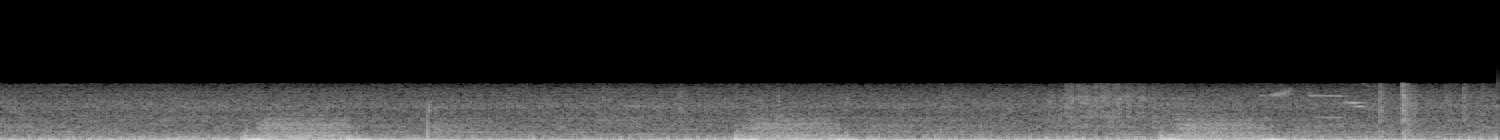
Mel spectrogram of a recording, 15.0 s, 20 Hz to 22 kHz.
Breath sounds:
2.36-3.62 s: inhalation
7.33-8.60 s: inhalation
11.60-12.86 s: inhalation

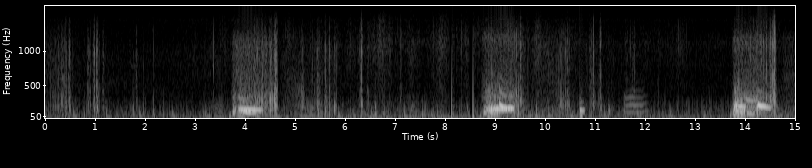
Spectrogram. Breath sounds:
3.69-4.66 s: inhalation
8.69-9.54 s: stridor
8.69-9.66 s: inhalation
13.73-14.58 s: stridor
13.73-14.70 s: inhalation

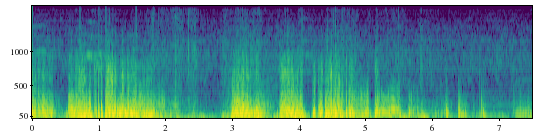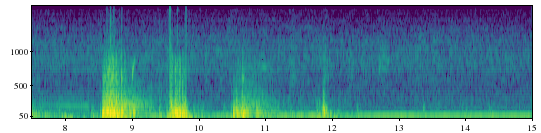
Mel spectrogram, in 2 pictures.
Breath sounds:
0.00-0.32 s: inhalation
0.44-2.49 s: exhalation
0.44-2.49 s: crackles
2.88-3.57 s: inhalation
3.64-8.47 s: exhalation
6.68-8.47 s: wheeze
8.51-9.21 s: inhalation
8.51-9.21 s: crackles
9.49-9.92 s: exhalation
9.49-9.92 s: crackles
10.52-11.34 s: inhalation
11.76-12.16 s: exhalation

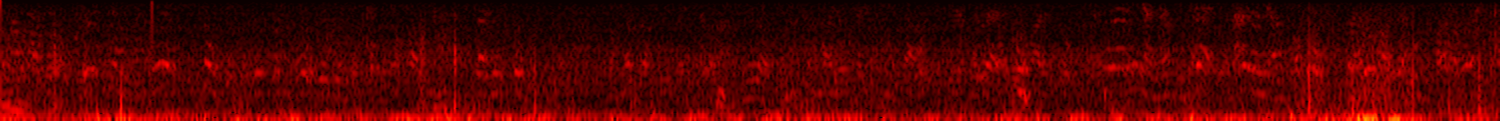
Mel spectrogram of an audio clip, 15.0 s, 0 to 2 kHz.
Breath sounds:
4.07-4.81 s: inhalation
13.44-14.24 s: inhalation
13.44-14.24 s: crackles

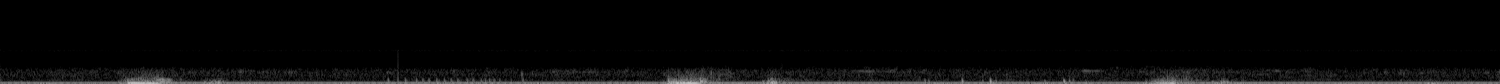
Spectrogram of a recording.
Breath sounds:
1.10-1.81 s: inhalation
1.85-2.34 s: exhalation
6.60-7.48 s: inhalation
7.57-8.07 s: exhalation
11.39-12.11 s: inhalation
12.11-12.66 s: exhalation

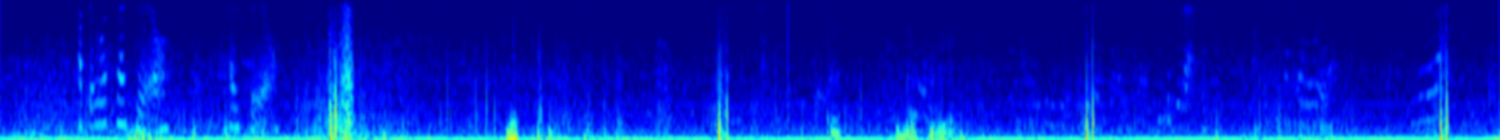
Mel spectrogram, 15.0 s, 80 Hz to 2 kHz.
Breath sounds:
4.50-5.73 s: inhalation
4.50-5.73 s: crackles
8.18-8.48 s: wheeze
8.75-9.99 s: inhalation
8.75-9.99 s: crackles
12.38-13.74 s: inhalation
12.38-13.74 s: crackles

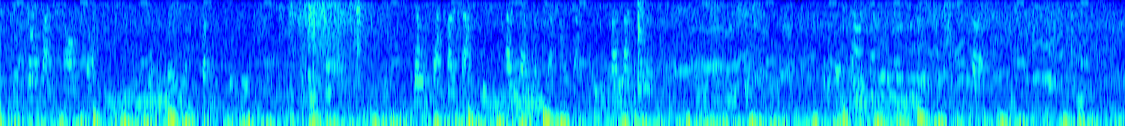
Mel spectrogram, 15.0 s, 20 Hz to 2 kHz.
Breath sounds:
1.14-2.34 s: inhalation
1.14-2.34 s: crackles
6.17-7.37 s: inhalation
6.17-7.37 s: crackles
11.20-12.40 s: inhalation
11.20-12.40 s: crackles

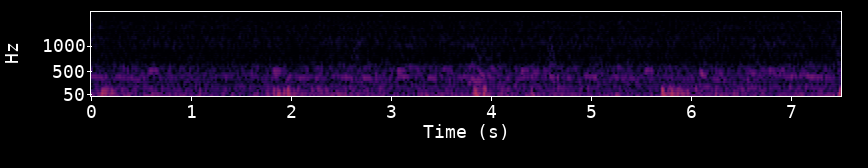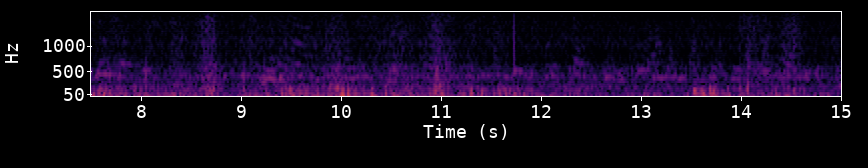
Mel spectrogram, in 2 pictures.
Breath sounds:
0.00-0.43 s: exhalation
0.00-0.43 s: crackles
1.73-2.16 s: exhalation
1.73-2.16 s: crackles
3.74-4.18 s: exhalation
3.74-4.18 s: crackles
5.64-6.23 s: exhalation
5.64-6.23 s: crackles
7.45-8.04 s: exhalation
7.45-8.04 s: crackles
13.55-14.14 s: exhalation
13.55-14.14 s: crackles

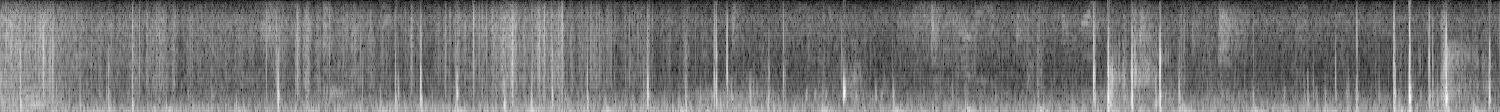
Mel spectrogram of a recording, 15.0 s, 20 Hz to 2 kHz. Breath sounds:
0.00-0.54 s: exhalation
0.00-0.54 s: wheeze
6.90-7.86 s: inhalation

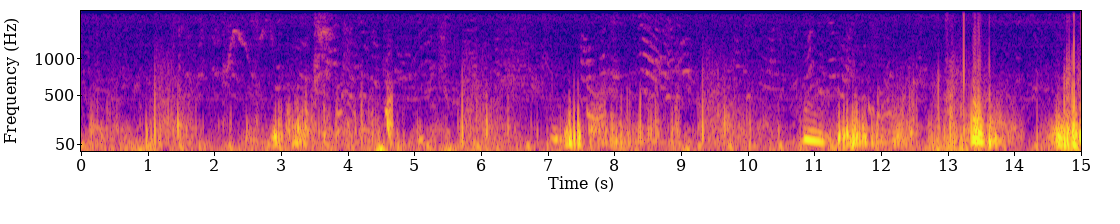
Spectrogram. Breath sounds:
0.78-1.85 s: inhalation
0.78-1.85 s: crackles
2.77-4.49 s: exhalation
2.77-4.49 s: crackles
5.60-6.64 s: inhalation
7.21-9.07 s: exhalation
9.21-10.60 s: inhalation
9.21-10.60 s: crackles
10.80-11.23 s: wheeze
10.80-12.63 s: exhalation
12.77-14.31 s: inhalation
12.77-14.31 s: crackles

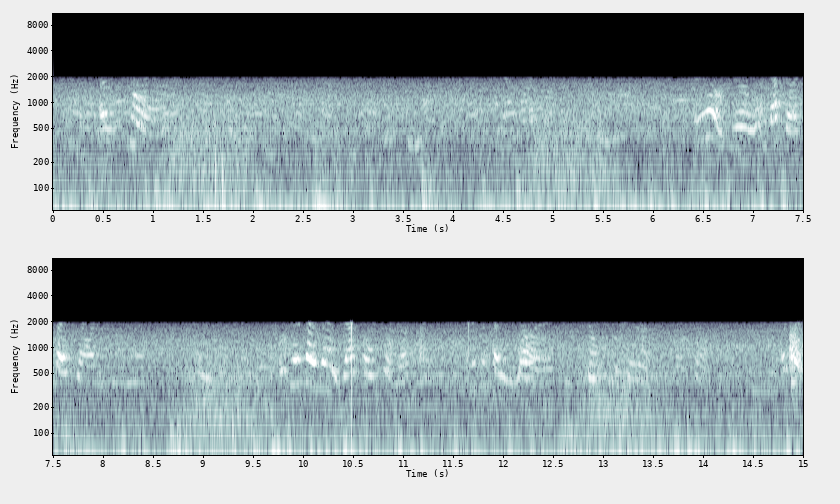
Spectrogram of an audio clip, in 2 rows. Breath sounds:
0.93-2.01 s: inhalation
3.48-3.77 s: stridor
4.74-5.81 s: inhalation
8.73-9.80 s: inhalation
12.73-13.80 s: inhalation

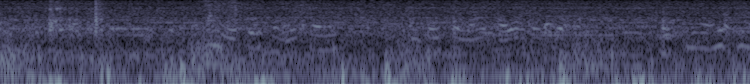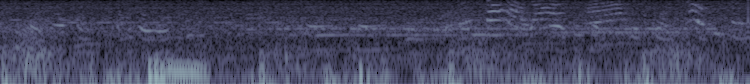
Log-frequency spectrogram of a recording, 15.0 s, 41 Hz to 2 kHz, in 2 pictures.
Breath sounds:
0.00-0.49 s: inhalation
1.67-2.24 s: inhalation
3.80-4.37 s: inhalation
5.60-6.17 s: inhalation
7.45-8.15 s: inhalation
8.99-9.69 s: exhalation
10.13-10.83 s: inhalation
12.03-12.77 s: inhalation
13.97-14.71 s: inhalation

